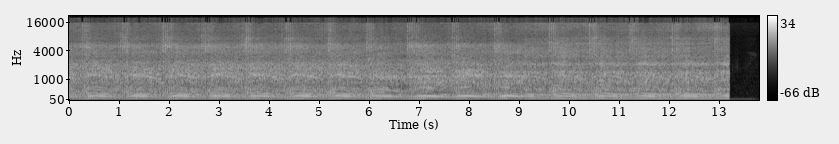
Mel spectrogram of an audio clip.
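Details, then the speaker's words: Neighbour's lawn mower, fuel at least 2 years old replaced, started with fuel on air filter: engine speed swings up and down about every second; surging on the governor and running very rough, no mechanical damage found. "It ran super rough, revving up and down with the governor. You can hear that in this clip."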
